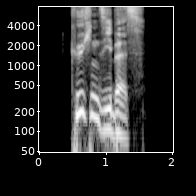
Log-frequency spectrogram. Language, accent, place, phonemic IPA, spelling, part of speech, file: German, Germany, Berlin, /ˈkʏçn̩ˌziːbəs/, Küchensiebes, noun, De-Küchensiebes.ogg
- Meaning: genitive singular of Küchensieb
